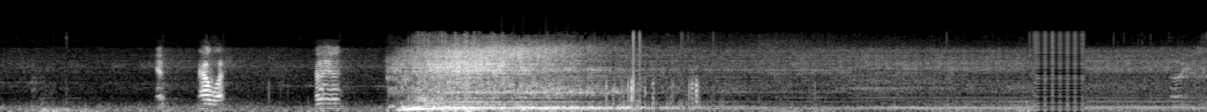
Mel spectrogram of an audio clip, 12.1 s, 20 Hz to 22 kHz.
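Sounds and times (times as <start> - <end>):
trike engine droning: 3.8 - 12.0.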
